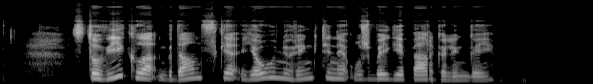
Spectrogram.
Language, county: Lithuanian, Klaipėda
